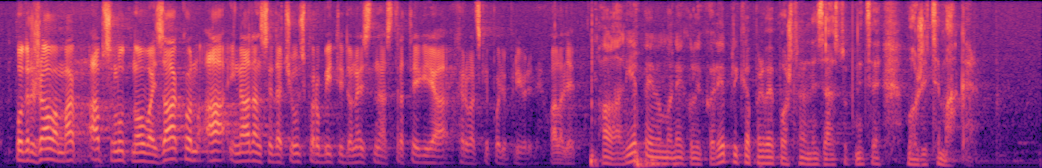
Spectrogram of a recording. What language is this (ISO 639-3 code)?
hrv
